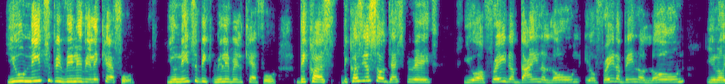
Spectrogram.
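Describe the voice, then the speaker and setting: A woman's voice: fairly high pitch, no echo. A woman ranting bluntly in a vlog, scolding her viewers with emphatic, exasperated questions. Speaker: reality TV commentator. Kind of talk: opinionated vlog rant.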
